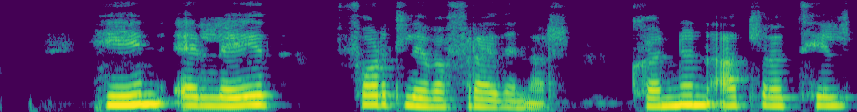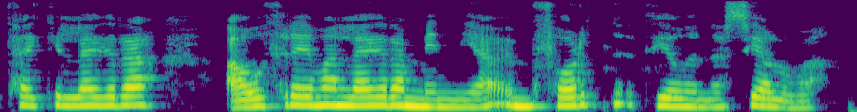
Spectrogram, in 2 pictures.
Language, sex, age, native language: Icelandic, female, 40-49, Icelandic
